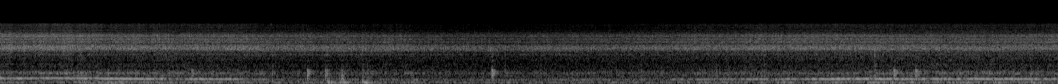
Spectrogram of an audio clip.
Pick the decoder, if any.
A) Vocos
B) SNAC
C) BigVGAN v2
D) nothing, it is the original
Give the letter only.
D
